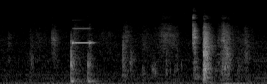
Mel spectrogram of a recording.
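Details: Fossibot F3600 solar power station, recharged from the house solar panels, gives one short high beep among clicks and light knocks while syncing with the house inverter; the inverter switched off on the first try, cause unknown.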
